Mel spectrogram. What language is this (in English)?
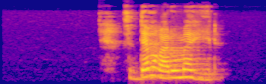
Kabyle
